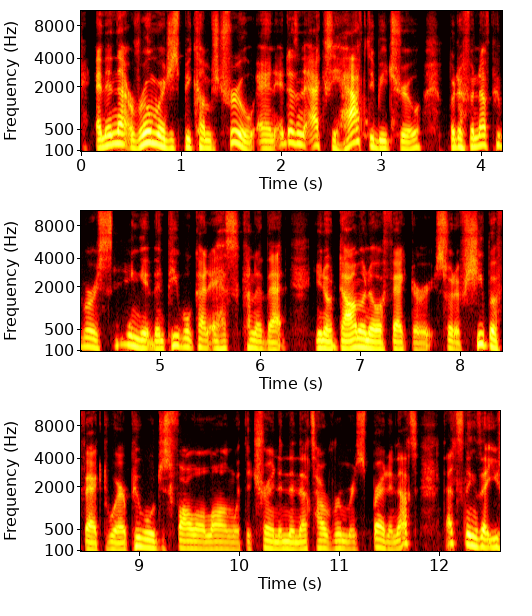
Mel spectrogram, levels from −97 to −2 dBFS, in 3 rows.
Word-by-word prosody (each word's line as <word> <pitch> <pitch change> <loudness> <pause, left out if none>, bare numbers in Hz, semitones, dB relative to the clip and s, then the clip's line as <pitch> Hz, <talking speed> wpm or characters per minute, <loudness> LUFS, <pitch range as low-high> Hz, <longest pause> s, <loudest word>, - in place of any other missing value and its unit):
and 140 - +4
then 185 +4 +5
that 205 -9 +5
rumor 195 +1 +9
just 130 -1 -4
becomes 140 -2 -1
true, 215 -3 +2
and 125 0 -3
it - - -6
doesn't 210 -4 +1
actually - - -3
have 240 - +3
to 155 - -1
be 130 -3 -1
true, 125 +4 -3 0.3
but 145 - -1
if 140 - -3
enough 175 +4 +1
people 170 -4 -4
are 150 - +1
seeing 175 +3 -2
it, 135 - 0
then 125 0 -1
people 170 -2 -2
kinda 135 -1 -4
s - - -2
it 120 - -3
has 125 - -7
kinda 135 -4 -4
that, 115 -1 -3 0.3
you 135 - +2
know, 125 - +4
domino 130 0 +5
effect 115 0 -2
or 110 - -6
sort 130 - -4
of - - -10
sheep 200 -2 0
effect 115 -6 +1
where 110 -2 -1
people 160 -3 0
will 135 - +2
just 120 0 -9
follow 125 -2 -1
along 120 -1 -3
with 115 - -11
the 120 - -14
trend, 125 -3 -3
and 120 +1 -1
then 115 - -2
that's 120 +1 -5
how 130 - -1
rumors 120 -1 -7
spread, 140 -5 -2
and 115 - -6
that's 205 - -5 0.3
that's 210 0 -6
things 185 -5 +4
that 155 - +2
you 150 - -3
135 Hz, 285 wpm, -23 LUFS, 120-160 Hz, 0.3 s, rumor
